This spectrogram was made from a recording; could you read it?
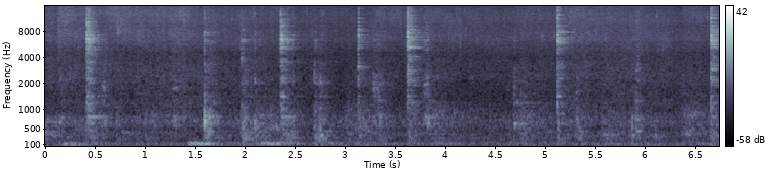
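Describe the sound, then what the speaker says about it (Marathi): Pasta ingredients fry and sizzle in a hot pan, with a steady crackle broken by repeated sharp scrapes and clacks of stirring at irregular intervals, close and moderately loud, with no talking. "आता ना एवढं झालंय अजून थोडं फ्राय होऊन द्यायचं"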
